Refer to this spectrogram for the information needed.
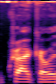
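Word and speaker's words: Kraków: So we are at WordCamp Europe, which is in Krakow, or Krakow, I don't know how. – Krakow. – Krakow. Thank you, that was good.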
